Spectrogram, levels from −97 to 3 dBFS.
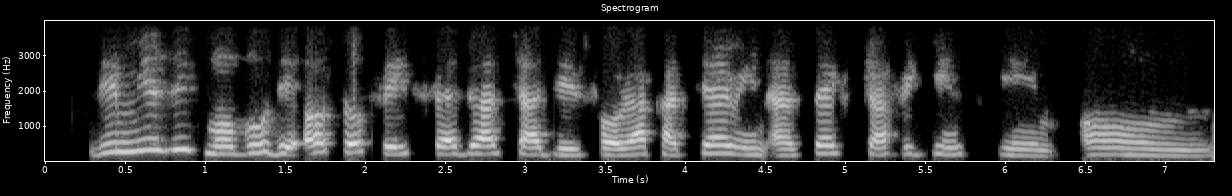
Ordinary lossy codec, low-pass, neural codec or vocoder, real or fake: Opus, 24 kbps; 3.6 kHz; none; real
